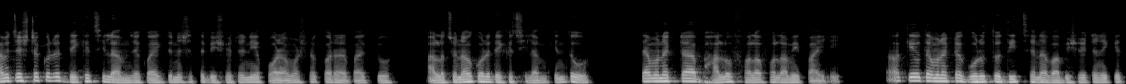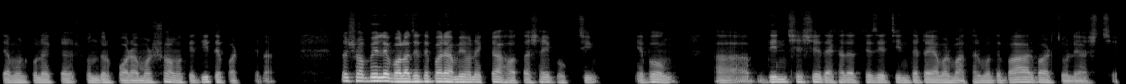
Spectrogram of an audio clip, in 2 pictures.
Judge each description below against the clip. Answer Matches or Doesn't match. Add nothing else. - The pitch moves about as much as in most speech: Matches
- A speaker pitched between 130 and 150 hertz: Doesn't match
